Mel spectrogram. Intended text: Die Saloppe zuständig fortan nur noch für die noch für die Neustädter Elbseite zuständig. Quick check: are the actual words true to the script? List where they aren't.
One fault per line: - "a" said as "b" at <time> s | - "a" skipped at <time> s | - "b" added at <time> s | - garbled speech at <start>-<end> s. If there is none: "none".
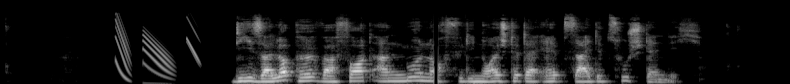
- "zuständig" said as "war" at 3.2 s
- "noch für die" skipped at 4.8 s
